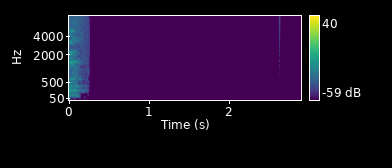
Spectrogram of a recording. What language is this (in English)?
Danish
